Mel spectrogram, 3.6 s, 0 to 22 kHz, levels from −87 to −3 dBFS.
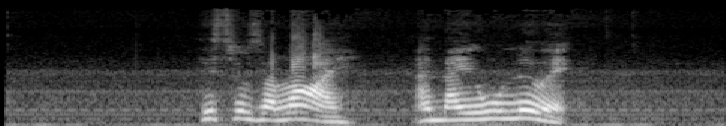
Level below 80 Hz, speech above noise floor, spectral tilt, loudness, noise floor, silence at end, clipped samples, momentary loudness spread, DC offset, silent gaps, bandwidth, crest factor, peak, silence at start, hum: -44 dBFS; 31 dB; -7.5 dB/octave; -14 LUFS; -43 dBFS; 0.8 s; under 0.1%; 12 LU; under 0.1%; none; 15.5 kHz; 16 dB; 0 dBFS; 1 s; none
